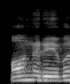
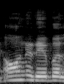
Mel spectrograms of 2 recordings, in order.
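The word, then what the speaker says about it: honourable: ए का प्रयोग करेंगे ऑनरेबल मैं ऑनरेबल अ यहां पर आ रहा आप एच मत देखिएगा एच यहां पर साइलेंट है ठीक है ऑनरेबल अ आ रहा है अ तो एन का प्रयोग करेंगे।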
